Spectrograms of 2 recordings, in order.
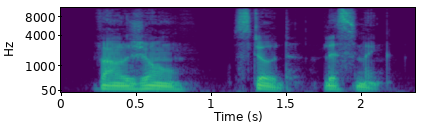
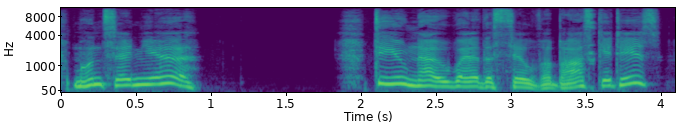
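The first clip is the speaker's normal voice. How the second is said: high, loud, anxious housekeeper's cry; alarmed housekeeper; 11 semitones higher, 4 dB louder than usual. A narrator's reading. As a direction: burst in alarmed, voice pitched high. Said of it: "with a look of alarm on her face".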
